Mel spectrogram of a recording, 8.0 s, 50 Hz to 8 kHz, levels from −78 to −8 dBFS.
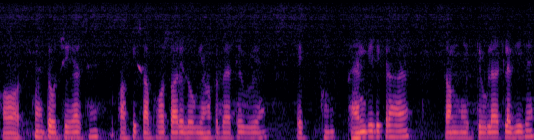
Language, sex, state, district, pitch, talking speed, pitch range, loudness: Hindi, male, Andhra Pradesh, Anantapur, 110 Hz, 195 wpm, 110-115 Hz, -38 LUFS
